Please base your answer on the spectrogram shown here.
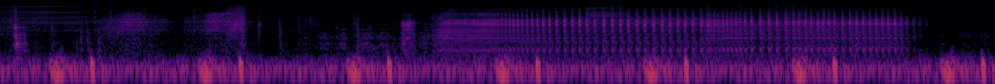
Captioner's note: creaking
